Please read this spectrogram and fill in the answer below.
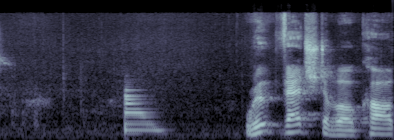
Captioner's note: buzzer beeping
